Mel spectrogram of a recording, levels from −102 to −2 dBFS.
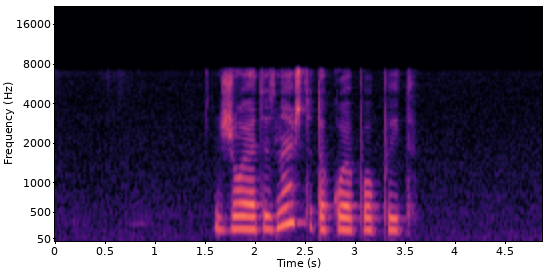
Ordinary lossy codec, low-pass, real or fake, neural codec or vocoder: Opus, 64 kbps; 7.2 kHz; real; none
